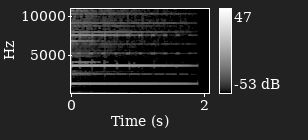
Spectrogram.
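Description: A bell-like chime sound effect ringing out after being struck, holding its pitch while it fades steadily, then cutting off suddenly near the end.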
